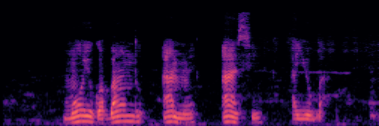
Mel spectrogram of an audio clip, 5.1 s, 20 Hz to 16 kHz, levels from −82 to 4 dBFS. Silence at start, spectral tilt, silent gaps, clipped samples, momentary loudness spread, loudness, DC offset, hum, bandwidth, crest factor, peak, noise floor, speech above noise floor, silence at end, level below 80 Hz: 0.85 s; -6 dB/octave; none; under 0.1%; 13 LU; -26 LUFS; under 0.1%; none; 11.5 kHz; 22 dB; -6 dBFS; -58 dBFS; 33 dB; 0.05 s; -58 dBFS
